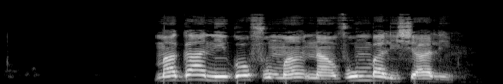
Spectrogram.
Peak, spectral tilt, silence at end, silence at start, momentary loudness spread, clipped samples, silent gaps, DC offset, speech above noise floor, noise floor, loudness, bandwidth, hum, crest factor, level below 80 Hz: 0 dBFS; -3 dB/octave; 0.55 s; 1.55 s; 7 LU; under 0.1%; none; under 0.1%; 71 dB; -82 dBFS; -12 LUFS; 11.5 kHz; none; 14 dB; -62 dBFS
